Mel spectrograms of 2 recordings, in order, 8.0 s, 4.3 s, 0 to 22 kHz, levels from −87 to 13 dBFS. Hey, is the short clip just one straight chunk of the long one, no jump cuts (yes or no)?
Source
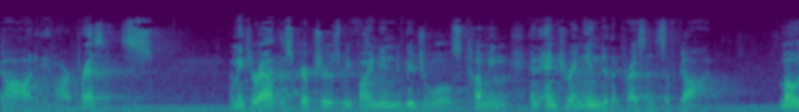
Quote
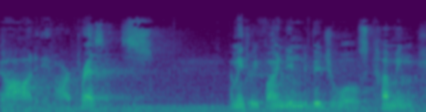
no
